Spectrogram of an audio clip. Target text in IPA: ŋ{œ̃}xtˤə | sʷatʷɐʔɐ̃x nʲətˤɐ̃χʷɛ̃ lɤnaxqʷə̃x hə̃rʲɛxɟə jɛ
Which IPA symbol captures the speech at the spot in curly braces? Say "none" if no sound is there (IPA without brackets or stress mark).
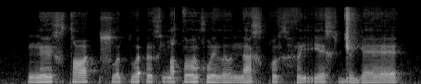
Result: ɛ̃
